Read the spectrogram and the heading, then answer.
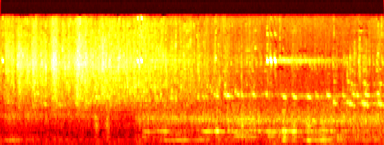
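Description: Water trickles and pours steadily in a continuous wash, with repeated throaty fowl-like calls rising over it in the second half.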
